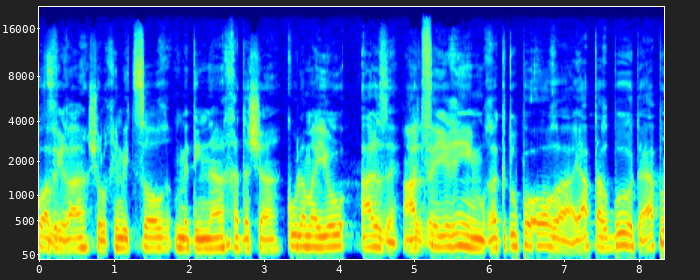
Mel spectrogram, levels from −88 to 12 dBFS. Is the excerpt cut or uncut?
cut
